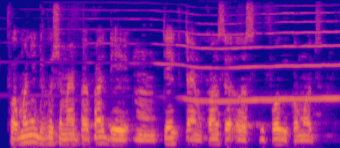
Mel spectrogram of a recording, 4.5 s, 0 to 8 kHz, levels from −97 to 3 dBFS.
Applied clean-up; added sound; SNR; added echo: classical method WPE with log-MMSE.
